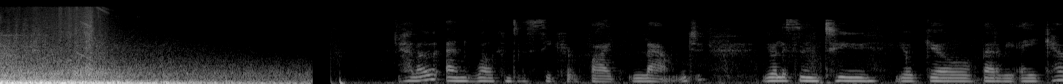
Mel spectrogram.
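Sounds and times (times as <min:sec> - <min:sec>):
explosion sound effect with bass-heavy boom and deep rumble: 0:00.0 - 0:03.2
speech: 0:04.2 - 0:10.6.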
